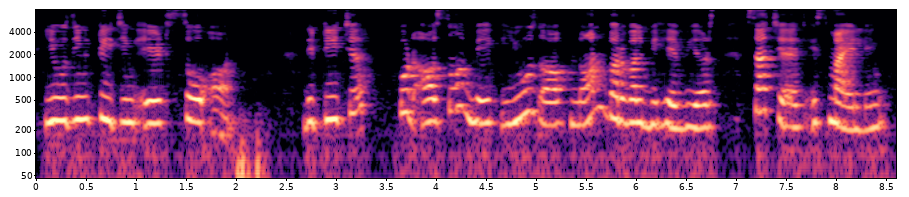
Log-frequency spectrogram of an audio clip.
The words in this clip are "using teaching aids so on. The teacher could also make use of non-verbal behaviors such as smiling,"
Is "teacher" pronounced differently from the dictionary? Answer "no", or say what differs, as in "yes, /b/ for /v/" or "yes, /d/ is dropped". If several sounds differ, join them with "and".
no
